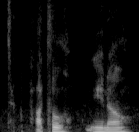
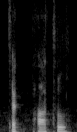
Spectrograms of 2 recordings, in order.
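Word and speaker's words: tecpatl: So, like a knife or made of obsidian, tekpatl, tekpatl, patl, that TL sound still gets me.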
